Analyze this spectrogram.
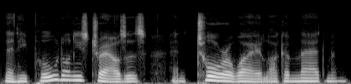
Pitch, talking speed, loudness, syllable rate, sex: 150 Hz, 205 wpm, -15 LUFS, 4.9 syllables/s, male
